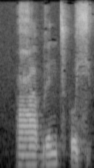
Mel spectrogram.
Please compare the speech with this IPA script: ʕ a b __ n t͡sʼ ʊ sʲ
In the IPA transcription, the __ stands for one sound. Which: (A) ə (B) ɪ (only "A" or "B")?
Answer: B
